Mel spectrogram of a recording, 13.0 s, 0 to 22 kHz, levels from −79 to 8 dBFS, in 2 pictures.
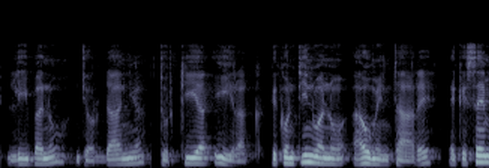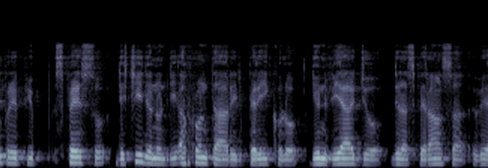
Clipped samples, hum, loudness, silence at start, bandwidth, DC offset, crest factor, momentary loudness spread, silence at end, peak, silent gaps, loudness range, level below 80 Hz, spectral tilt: under 0.1%; none; -28 LUFS; 0.1 s; 7.8 kHz; under 0.1%; 20 dB; 12 LU; 0 s; -8 dBFS; none; 3 LU; -76 dBFS; -6.5 dB/octave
